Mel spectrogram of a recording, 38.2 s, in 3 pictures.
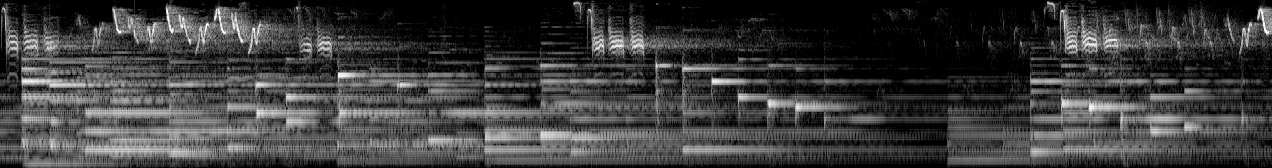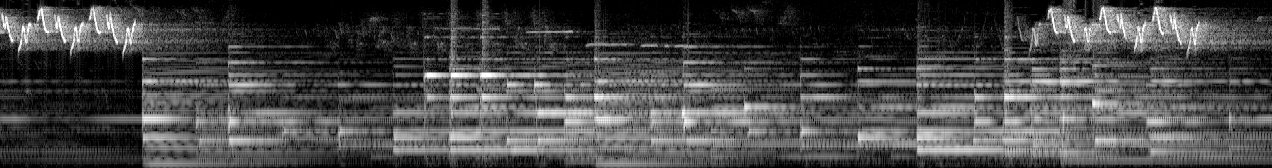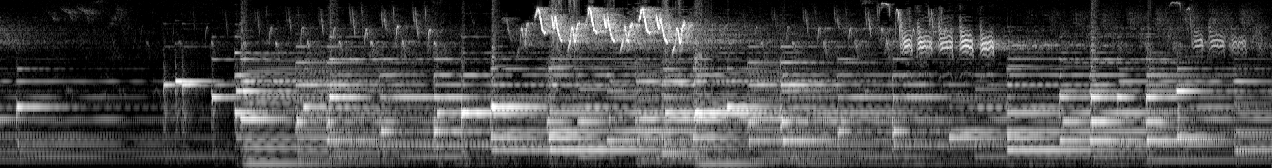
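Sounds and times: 
Common yellowthroat song: 0:00.0 - 0:38.1
piano music: 0:00.0 - 0:38.1.

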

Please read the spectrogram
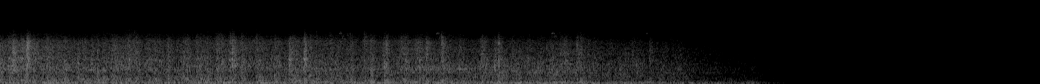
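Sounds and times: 
electric train approaching and passing fast: 0:00.0 - 0:07.4.

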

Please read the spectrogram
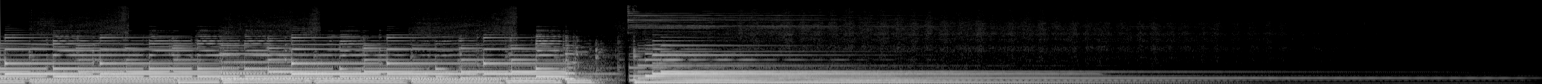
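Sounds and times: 
six-string guitar lullaby: 0:00.0 - 0:14.5.

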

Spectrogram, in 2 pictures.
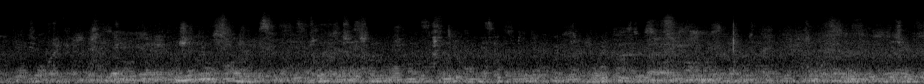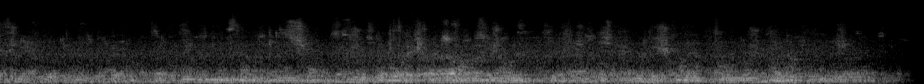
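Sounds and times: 
large crowd quiet murmur in a church: 0:00.0 - 0:18.4.

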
